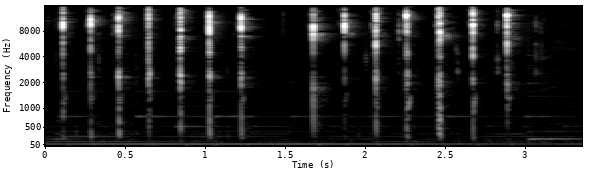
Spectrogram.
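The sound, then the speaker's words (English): Someone makes dolphin-like clicks with their mouth: about sixteen sharp, crisp clicks in a quick, fairly steady series, with no talking over them. “And so she ran over to the edge of the boat and started to click, that's how dolphins talk, like this.”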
